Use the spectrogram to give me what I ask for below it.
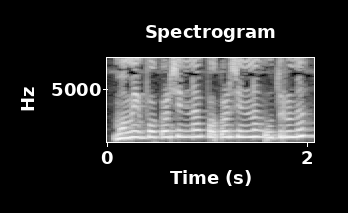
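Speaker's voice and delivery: put-on a child checking mummy will catch her; nervous child. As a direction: ask anxiously to be caught before climbing down. Child climbing down, asking.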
